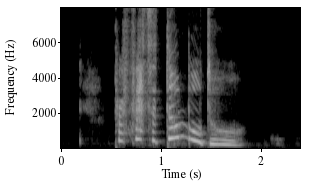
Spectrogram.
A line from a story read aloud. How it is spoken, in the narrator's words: Hermione exclaimed, looking mortified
